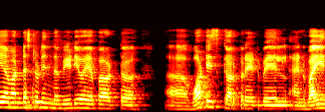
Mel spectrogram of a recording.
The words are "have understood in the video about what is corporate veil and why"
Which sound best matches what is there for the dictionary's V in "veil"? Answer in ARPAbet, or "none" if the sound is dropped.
V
